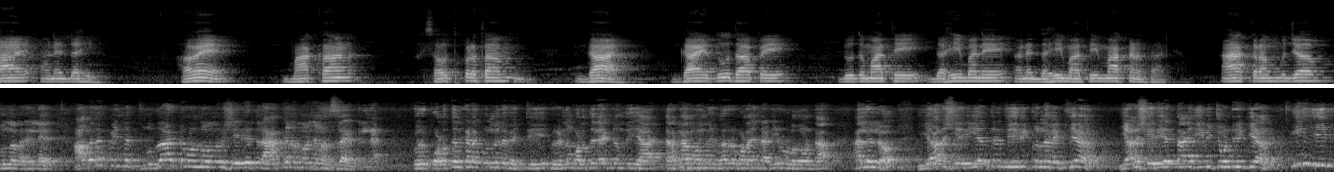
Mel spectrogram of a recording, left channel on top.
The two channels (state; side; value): different; both; correlation 0.01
